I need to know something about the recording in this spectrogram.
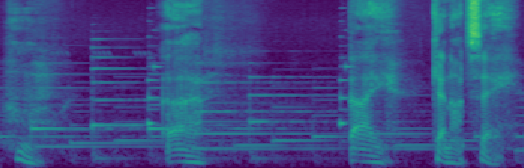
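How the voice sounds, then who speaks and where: A low-voiced, ancient god in human guise speaks with solemn, formal composure. The video game delivery is measured and wistful. Music swells prominently behind the words. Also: male voice, animated, full character voice. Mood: calm, guarded. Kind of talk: dramatic video game dialogue.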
